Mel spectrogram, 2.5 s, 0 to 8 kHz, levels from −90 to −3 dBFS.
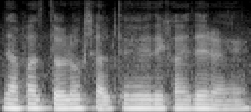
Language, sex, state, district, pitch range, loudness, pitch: Hindi, male, Madhya Pradesh, Umaria, 110-115 Hz, -15 LUFS, 115 Hz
